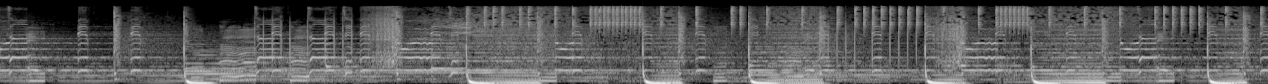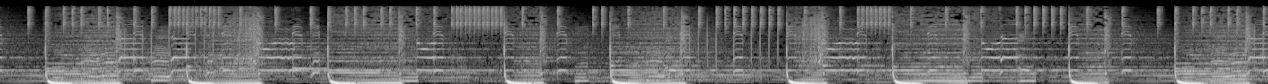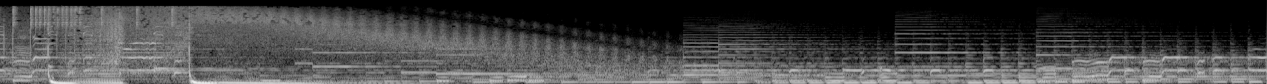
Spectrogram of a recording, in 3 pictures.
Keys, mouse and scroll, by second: 1.1 click, 1.9 scroll up 3, 3.4-3.8 scroll up 1, 3.8-6.9 drag, 7.7 click, 8.7 click, 10.5 click, 12.9-16.1 drag, 18.8-20.4 drag, 20.7 click, 21.6-22.3 scroll up 5, 22.3-23.8 scroll down 4, 23.8 click, 24.3-26.3 scroll down 4, 26.3 click, 27.7 g, 30.2 shift+a, 33.8-35.4 scroll up 2, 35.5-38.0 drag.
